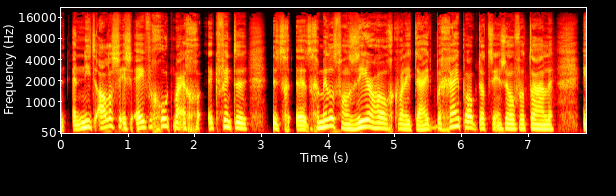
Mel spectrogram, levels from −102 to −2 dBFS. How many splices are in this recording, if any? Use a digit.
0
